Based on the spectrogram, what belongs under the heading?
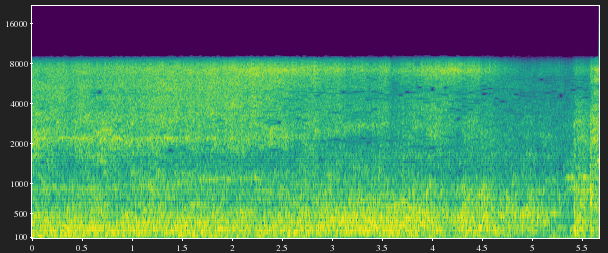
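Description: Electric commuter train cars running past close by, a steady loud rumble and rattle of wheels on rails that eases slightly, then a sharp clack near the end.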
